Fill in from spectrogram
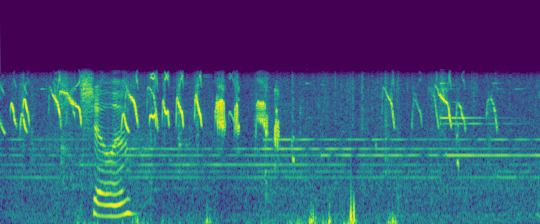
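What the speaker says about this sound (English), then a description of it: "I think we've heard some clucks recently." Chickens in their coop cluck in scattered bursts, with a rooster-like drawn call early on, close and fairly clear; a person says a brief word softly underneath.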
